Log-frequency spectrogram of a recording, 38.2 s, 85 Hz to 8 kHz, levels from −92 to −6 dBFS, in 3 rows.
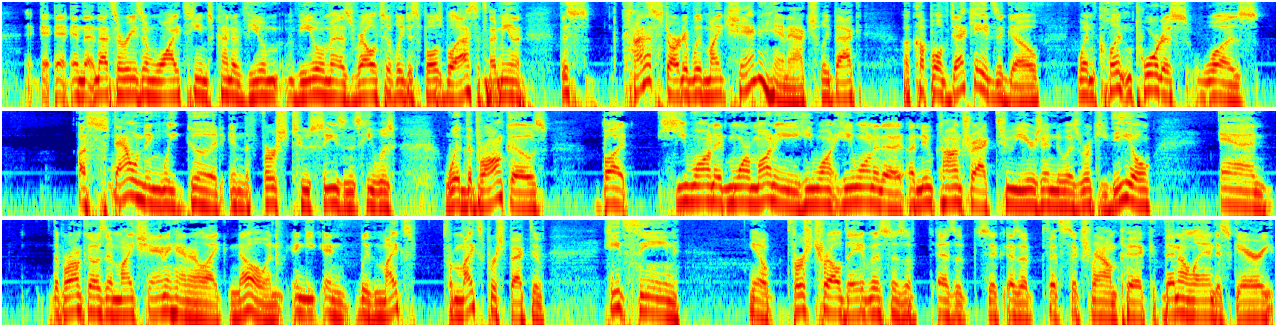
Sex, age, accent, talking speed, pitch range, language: male, 30-49, American, 165 wpm, 115-135 Hz, English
